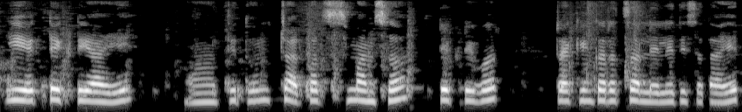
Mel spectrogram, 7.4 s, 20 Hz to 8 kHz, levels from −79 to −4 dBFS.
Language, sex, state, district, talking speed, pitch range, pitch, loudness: Marathi, female, Maharashtra, Pune, 120 wpm, 225-245 Hz, 235 Hz, -17 LUFS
